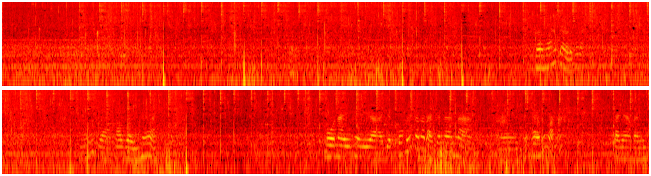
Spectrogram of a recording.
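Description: Food sizzles and crackles in a hot pan.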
